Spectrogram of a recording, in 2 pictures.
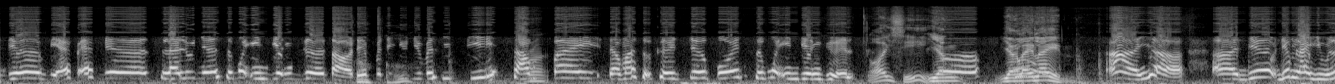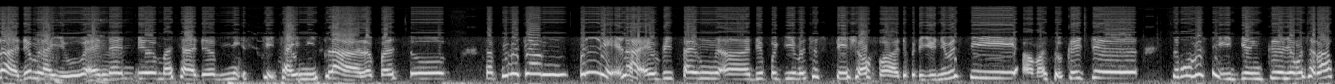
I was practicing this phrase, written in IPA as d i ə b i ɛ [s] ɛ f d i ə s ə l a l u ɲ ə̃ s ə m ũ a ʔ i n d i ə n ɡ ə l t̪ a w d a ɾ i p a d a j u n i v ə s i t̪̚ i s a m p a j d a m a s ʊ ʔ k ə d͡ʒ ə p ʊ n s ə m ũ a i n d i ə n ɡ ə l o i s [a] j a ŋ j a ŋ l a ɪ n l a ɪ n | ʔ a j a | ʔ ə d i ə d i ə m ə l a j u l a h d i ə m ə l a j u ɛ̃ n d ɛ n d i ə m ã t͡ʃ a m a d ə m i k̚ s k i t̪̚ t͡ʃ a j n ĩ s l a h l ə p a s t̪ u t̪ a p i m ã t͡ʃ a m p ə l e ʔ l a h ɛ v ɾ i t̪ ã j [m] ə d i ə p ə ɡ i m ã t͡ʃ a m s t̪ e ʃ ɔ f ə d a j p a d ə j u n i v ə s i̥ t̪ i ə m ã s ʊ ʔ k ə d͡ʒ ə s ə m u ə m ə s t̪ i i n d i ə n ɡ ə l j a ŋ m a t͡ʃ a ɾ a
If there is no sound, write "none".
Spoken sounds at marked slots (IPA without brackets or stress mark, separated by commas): f, i, m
